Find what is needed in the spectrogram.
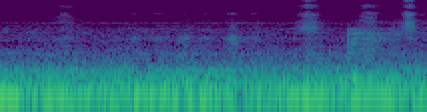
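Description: Pen scratching on paper in short back-and-forth strokes while drawing a small zigzag (a resistor symbol), over a low steady background hum.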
